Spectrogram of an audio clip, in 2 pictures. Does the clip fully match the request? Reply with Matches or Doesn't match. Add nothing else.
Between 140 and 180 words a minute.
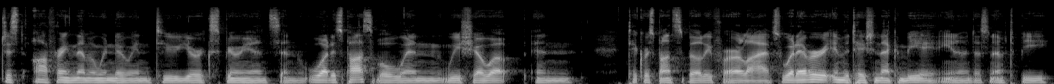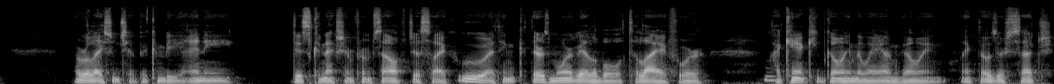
Doesn't match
